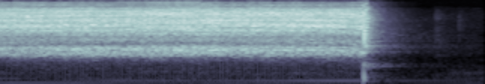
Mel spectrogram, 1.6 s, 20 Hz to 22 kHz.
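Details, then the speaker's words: Snap-on tool (about $400) that does not work: loud steady high hiss of escaping air that cuts off sharply, worn-out O-rings letting air bleed straight through the tool. "You can hear O-rings in it, they're gone and stuff like that."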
